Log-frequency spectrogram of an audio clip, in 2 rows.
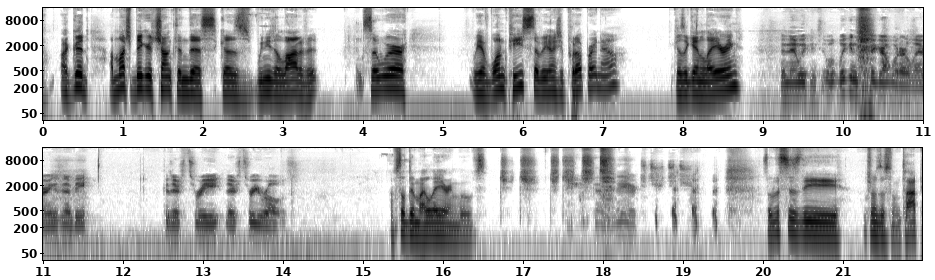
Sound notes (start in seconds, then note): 17.4 both humming; 19.4 laughs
